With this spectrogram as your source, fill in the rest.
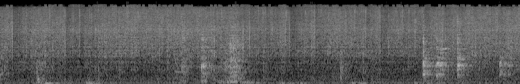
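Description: Small pieces of Wagyu beef brisket deckle, seasoned with salt and pepper, fry in a hot pan with a constant loud sizzle, broken by scattered clinks and scrapes as the pieces are turned.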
